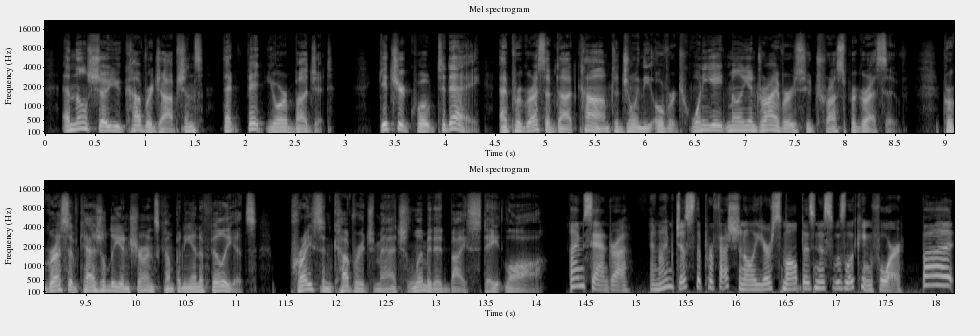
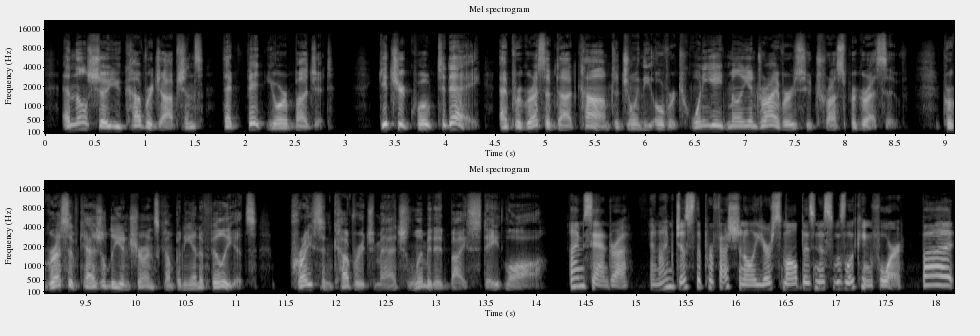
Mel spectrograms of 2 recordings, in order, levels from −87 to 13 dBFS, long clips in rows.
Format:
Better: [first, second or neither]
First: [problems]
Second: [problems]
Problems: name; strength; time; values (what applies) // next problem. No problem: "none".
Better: first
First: none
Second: thin; somewhat; fading below 250 Hz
